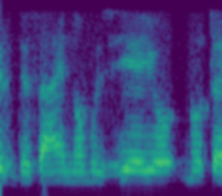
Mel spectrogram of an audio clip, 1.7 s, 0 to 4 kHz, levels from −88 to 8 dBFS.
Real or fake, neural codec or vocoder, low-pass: real; none; 3.6 kHz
